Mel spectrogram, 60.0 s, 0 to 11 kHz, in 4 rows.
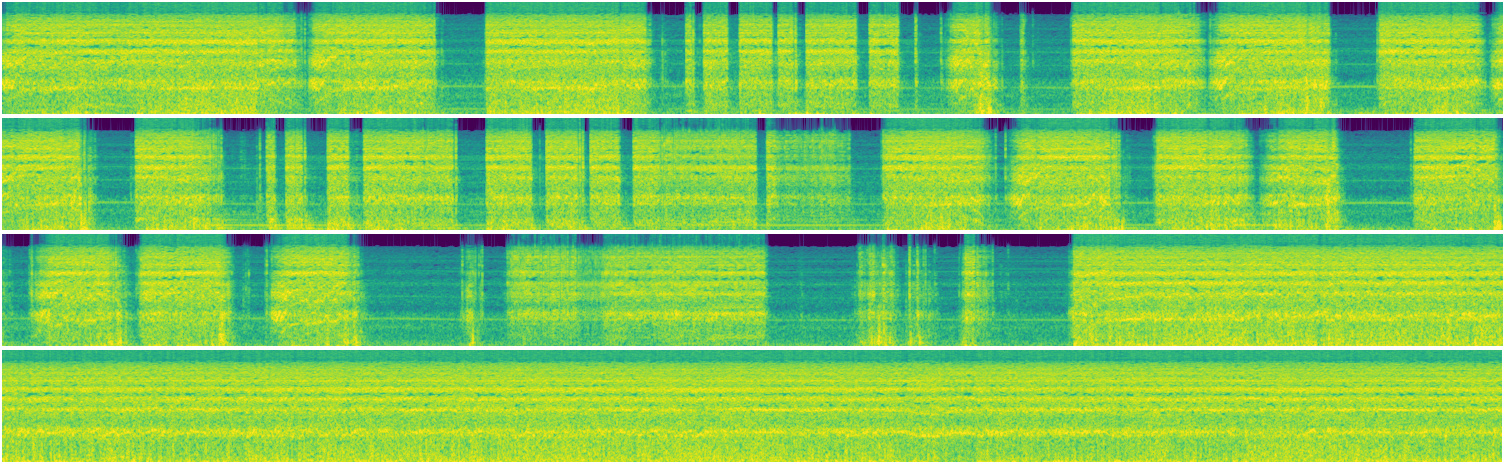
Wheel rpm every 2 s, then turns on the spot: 140, 120, 110, 20, 40, 90, 100, 90, 30, 20, 20, 30, 110, 90, 70, 80, 60, 10, 10, 0, 150, 220, 230, 230, 230, 220, 230, 230, 230, 230.
6-8 18-22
